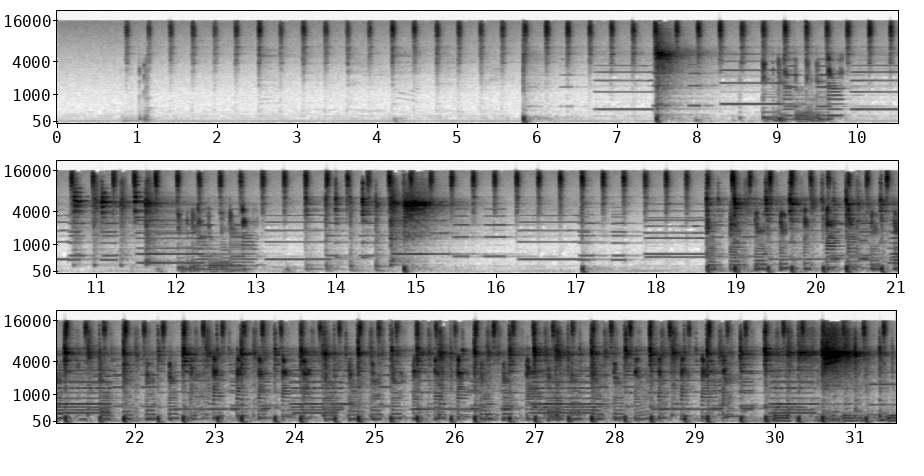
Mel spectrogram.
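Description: Live instrumental intro by a bass, drums and keyboard band. Drums tick out a quiet, steady pulse, then keyboard and bass notes join about six seconds in, and the full band comes in loud about eighteen seconds in.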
